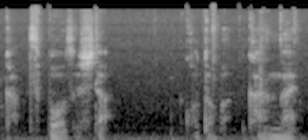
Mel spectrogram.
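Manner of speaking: hushed, breathy aside; whispering. Real, not acted. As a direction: whisper it under your breath. Quietly reads a topic card.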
